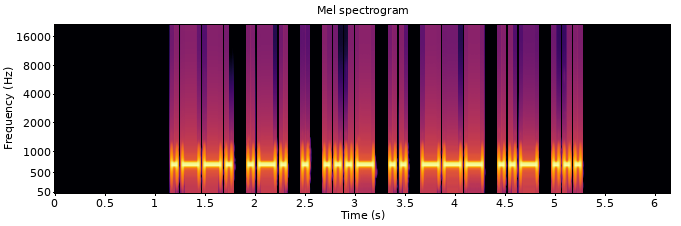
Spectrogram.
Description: Morse code, heard as a keyed tone, about 22 wpm, 700 Hz. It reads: PREVIOUS
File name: practice / 22wpm / Eight Letter Words - 22wpm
